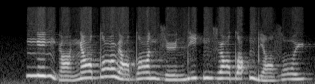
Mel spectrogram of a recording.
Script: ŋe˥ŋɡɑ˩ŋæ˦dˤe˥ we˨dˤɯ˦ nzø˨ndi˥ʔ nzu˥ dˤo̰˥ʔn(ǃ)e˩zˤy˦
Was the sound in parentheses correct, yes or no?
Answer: no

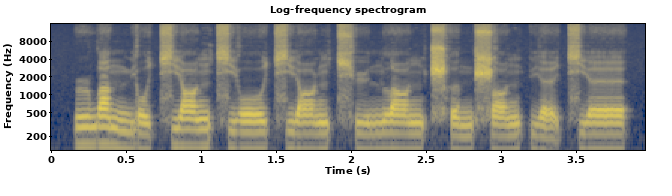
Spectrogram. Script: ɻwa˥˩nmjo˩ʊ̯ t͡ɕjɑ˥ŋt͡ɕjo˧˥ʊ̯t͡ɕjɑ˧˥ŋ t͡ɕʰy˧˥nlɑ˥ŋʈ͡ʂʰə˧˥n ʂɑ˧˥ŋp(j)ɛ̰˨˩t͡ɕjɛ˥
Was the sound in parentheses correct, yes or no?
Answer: yes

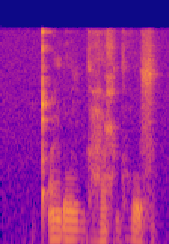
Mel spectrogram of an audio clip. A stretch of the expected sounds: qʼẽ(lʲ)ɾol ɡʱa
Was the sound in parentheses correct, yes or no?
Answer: no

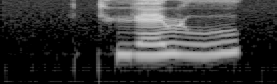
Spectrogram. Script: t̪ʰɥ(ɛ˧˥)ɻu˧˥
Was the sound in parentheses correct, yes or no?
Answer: yes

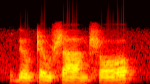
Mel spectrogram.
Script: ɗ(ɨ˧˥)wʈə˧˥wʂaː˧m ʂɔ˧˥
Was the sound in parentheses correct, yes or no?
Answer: no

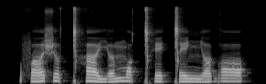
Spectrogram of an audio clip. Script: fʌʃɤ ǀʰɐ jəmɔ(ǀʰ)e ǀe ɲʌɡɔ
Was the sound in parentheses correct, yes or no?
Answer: yes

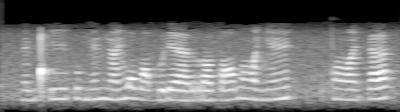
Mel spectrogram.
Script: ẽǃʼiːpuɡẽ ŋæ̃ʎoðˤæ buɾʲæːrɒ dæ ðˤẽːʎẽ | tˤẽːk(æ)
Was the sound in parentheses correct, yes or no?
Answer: yes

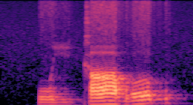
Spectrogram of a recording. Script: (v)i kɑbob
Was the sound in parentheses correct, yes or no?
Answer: no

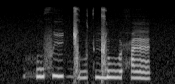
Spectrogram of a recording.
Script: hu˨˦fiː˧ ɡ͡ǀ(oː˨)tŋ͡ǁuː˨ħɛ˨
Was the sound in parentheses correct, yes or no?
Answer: no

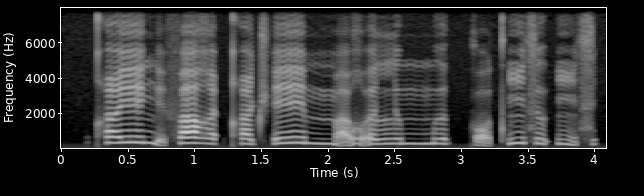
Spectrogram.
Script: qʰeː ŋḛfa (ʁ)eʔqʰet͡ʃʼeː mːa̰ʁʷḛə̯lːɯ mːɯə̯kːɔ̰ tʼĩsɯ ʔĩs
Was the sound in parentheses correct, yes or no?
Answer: yes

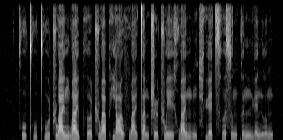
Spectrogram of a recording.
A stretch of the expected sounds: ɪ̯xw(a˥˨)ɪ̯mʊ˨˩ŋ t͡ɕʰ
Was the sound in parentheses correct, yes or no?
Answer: no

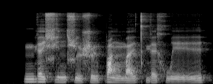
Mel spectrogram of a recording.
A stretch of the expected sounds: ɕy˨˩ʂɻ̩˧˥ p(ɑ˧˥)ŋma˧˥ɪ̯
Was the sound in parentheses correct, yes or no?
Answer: no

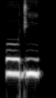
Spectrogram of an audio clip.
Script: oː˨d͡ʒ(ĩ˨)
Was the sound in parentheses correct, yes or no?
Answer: yes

